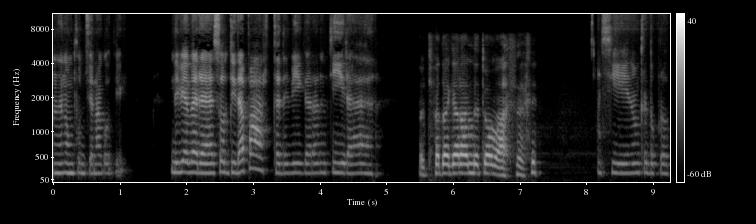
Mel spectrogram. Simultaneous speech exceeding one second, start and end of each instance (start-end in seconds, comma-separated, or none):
none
